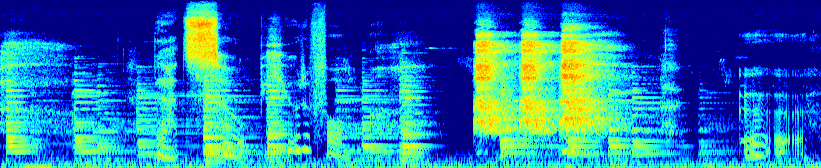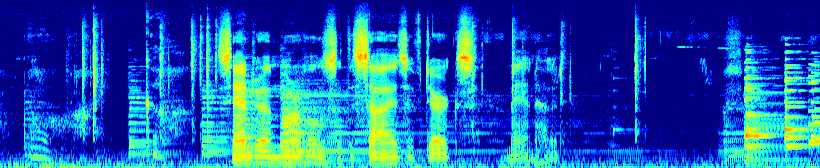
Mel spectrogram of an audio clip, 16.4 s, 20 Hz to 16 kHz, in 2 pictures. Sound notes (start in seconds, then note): 4.7 gasps; 7.3 moaning; 14.8 downtempo piano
